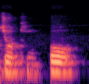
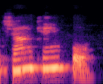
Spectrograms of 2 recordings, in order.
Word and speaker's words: Jokenpô: A brincadeira Jokenpô, aí eu escrevi Jokenpô, porque se você pesquisar na internet, você vai achar Jokenpô, mas na verdade ela se pronuncia Jankenpô, tá?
